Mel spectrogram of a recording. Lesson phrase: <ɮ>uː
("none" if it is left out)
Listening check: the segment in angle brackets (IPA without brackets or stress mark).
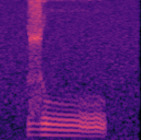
z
